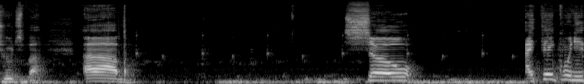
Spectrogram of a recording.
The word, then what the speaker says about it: chutzpah: really the force and the influence and the chutzpah. Is that the right way to pronounce that word? Hebrew word, chutzpah? I think it's chutzpah.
